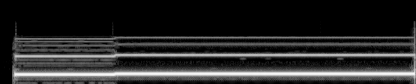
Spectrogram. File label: EMS Dispatch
